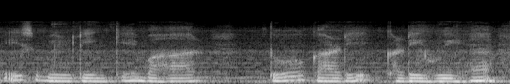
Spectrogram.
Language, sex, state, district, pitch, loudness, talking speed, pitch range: Hindi, female, Uttar Pradesh, Saharanpur, 150 Hz, -15 LUFS, 105 wpm, 145-165 Hz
